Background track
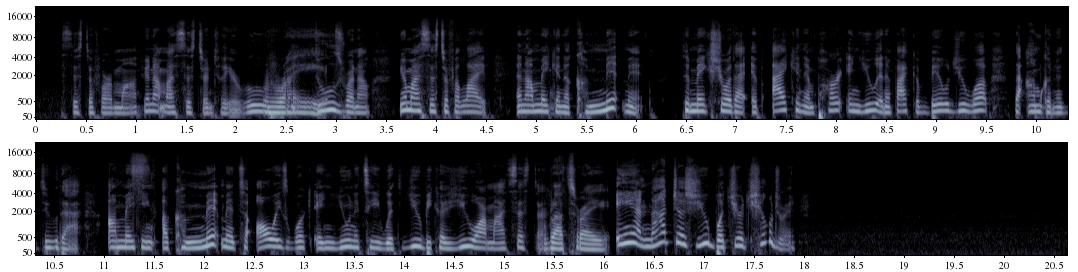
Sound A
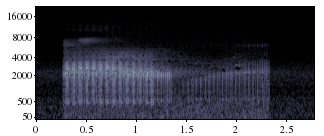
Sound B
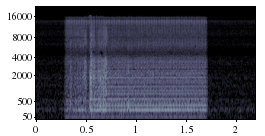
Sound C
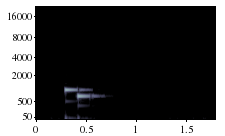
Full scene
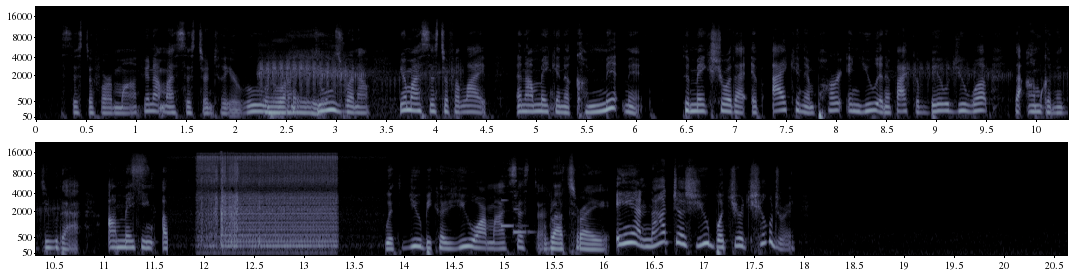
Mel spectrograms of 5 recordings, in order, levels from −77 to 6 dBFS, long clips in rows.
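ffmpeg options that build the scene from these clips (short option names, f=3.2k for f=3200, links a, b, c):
-filter_complex "[1:a]asplit=2[a][b];[0:a]volume=-6.5dB[c];[b]acompressor=threshold=-40dB:ratio=16:attack=12:release=840:knee=1:detection=rms[d];[3:a]asoftclip=type=hard:threshold=-30dB[e];[c]asplit=2[f][g];[f]atrim=end=11.634[h];[2:a]atrim=end=2.19,asetpts=PTS-STARTPTS,volume=-6.5dB[i];[g]atrim=start=13.816[j];[a]atrim=end=2.78,asetpts=PTS-STARTPTS,volume=-16.5dB,afade=t=in:d=0.004:c=hsin,afade=t=out:st=2.776:d=0.004:c=hsin,adelay=1940[k];[d]atrim=end=2.78,asetpts=PTS-STARTPTS,volume=-9dB,afade=t=in:d=0.004:c=hsin,afade=t=out:st=2.776:d=0.004:c=hsin,adelay=8410[l];[e]atrim=end=1.79,asetpts=PTS-STARTPTS,volume=-6.5dB,afade=t=in:d=0.004:c=hsin,afade=t=out:st=1.786:d=0.004:c=hsin,adelay=14680[m];[h][i]acrossfade=d=0.004:c1=hsin:c2=hsin[n];[n][j]acrossfade=d=0.004:c1=hsin:c2=hsin[o];[o][k][l][m]amix=inputs=4:normalize=0"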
